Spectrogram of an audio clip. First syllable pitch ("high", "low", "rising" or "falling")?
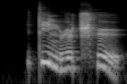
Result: falling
